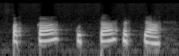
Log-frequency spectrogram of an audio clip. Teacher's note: इन व्यंजनों में दोनों एक समान व्यंजनों का मेल होता है जैसे पक्का कुत्ता सच्चा यहां पक्का जो हमारे पक्का शब्द में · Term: द्वित्व व्यंजन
